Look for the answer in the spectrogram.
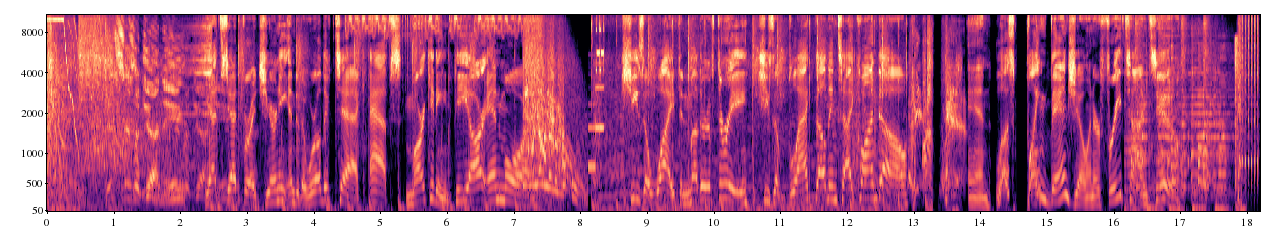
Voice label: Podcast Intro; App Nanny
